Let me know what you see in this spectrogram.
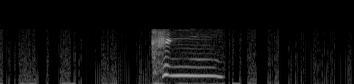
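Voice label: "ing2", Cantonese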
